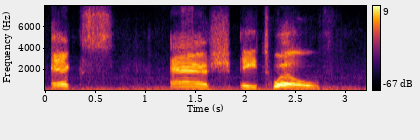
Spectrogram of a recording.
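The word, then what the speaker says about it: X Æ A-12: no show essentially he says okay so it's pronounced X ash a 12 yeah it's weird it was all my wife's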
